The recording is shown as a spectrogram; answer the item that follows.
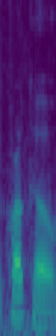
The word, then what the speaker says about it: Kyoko: name yes but so non-native people would say croco croco croco right they cut it very short whereas americans would say croco they would actually extend my name croco crow instead of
